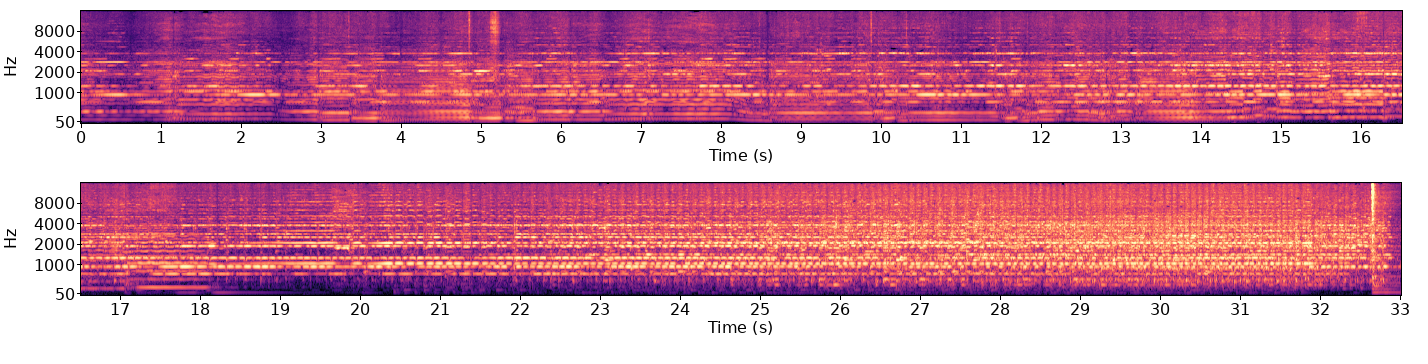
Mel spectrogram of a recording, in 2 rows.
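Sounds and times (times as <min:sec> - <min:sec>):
string quartet playing: 0:00.0 - 0:33.0.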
